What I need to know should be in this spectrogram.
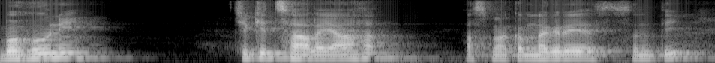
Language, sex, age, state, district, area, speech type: Sanskrit, male, 60+, Telangana, Karimnagar, urban, spontaneous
